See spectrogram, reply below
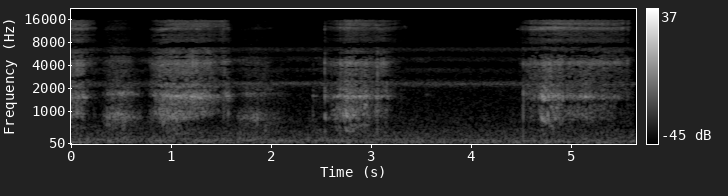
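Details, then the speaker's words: A cat named Miko snoring while asleep with its eyes open; soft, hissy snores in a slow, uneven rhythm, roughly three per stretch. "Jadi Miko itu kalau tidur pasti kayak gitu, matanya melek. Ngorok ngorok lagi."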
